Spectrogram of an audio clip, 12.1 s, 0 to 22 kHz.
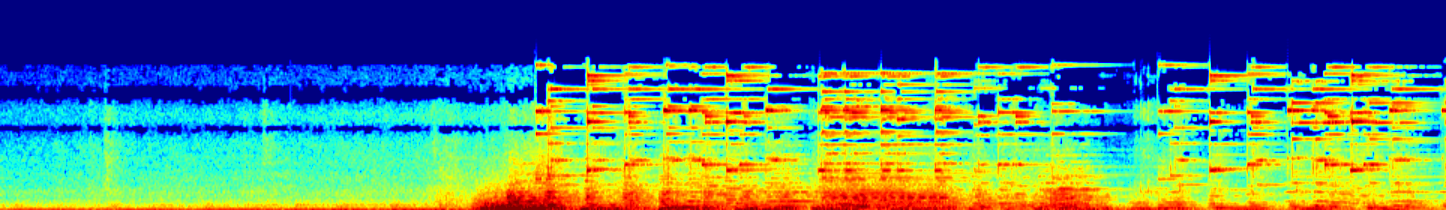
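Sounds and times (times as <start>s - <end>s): band organ pipes playing: 4.0s - 12.0s
bells ringing: 4.4s - 12.0s
regular drum beat: 4.5s - 10.0s.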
